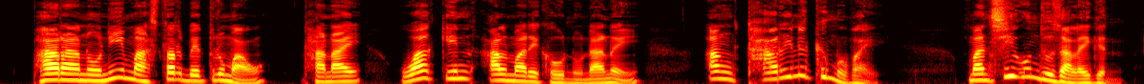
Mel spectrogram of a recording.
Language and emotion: Bodo, surprised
